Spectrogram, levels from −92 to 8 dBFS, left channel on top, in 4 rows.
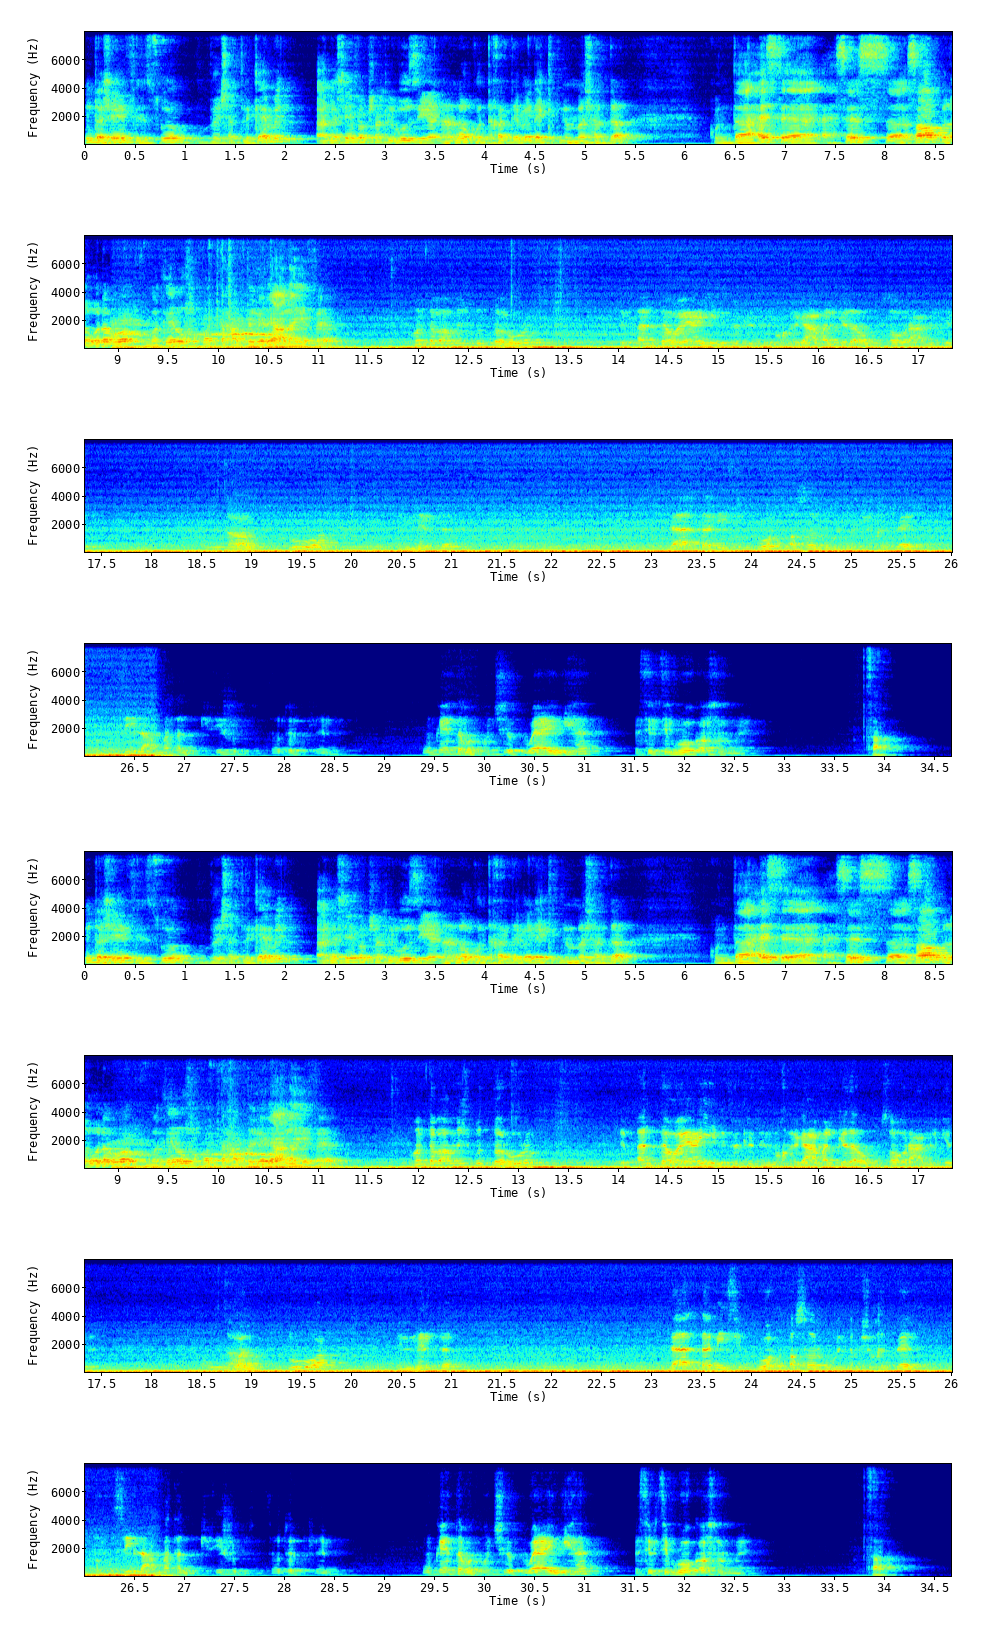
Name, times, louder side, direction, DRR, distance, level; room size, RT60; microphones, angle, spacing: voice 1, 0.0-5.7 6.3-11.2 18.7-19.0 33.8-33.9, equal, 35° left, 0 dB, 6.1 m, -21 dB
sound 1, 8.9-26.7, left 1 dB, 50° left, 2.6 m, -17 dB
voice 2, 11.9-13.2 14.0-17.5 18.5-19.0 19.4-19.8 20.5-21.1 23.2-25.7 26.1-27.5 27.9-28.5 29.4-31.1 31.5-32.7, right 3 dB, 70° right, 4 dB, 2.7 m, -27 dB
14.0 x 10.0 x 8.1 m, 0.67 s
head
